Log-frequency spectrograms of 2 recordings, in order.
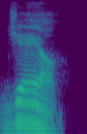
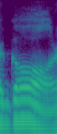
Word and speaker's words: gaol: So, Jean, today we're going to talk about the Governor's House and the Waterloo County Jail. – Mm-hmm. – And just for everyone out there, jail is spelled G-A-O-L. – Right. – And you don't say gaol or goal, right? – Right.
